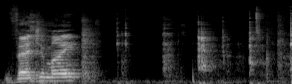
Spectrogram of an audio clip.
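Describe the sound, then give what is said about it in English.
Cutlery clinking against a plate as lamb lollipops are cut in half, with several short, sharp taps and scrapes of metal on crockery following a brief stretch of a voice talking. “All right, you're going to cut them in half. You can cut them in half.”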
